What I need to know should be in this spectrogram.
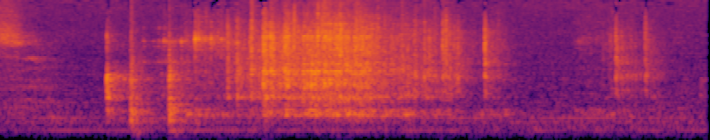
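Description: Dry grains pour and rustle into a bowl.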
